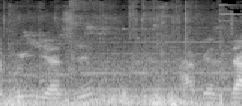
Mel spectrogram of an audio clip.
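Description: Short fragments of a man's voice over steady background noise, with a soft knock about one and a half seconds in.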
